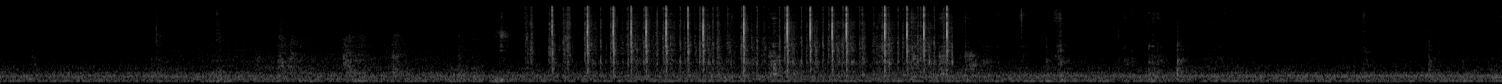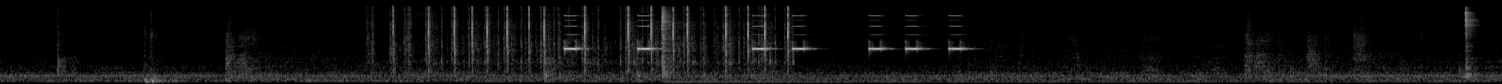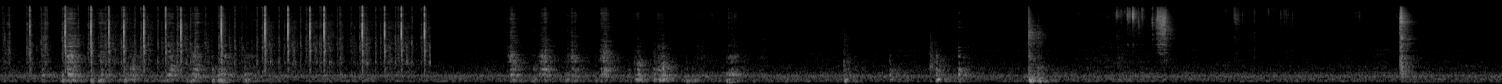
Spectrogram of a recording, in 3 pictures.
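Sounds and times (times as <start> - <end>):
electric range touch control beeps: 20.6 - 24.9.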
